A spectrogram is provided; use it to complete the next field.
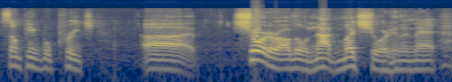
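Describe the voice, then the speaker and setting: A man speaks with ordinary pitch variation. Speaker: preacher, sermon consultant. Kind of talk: instructional talk. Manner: measured, hesitant with fillers.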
